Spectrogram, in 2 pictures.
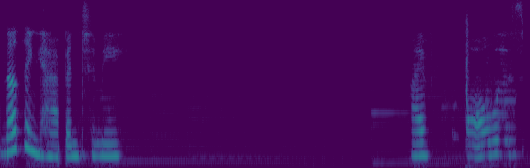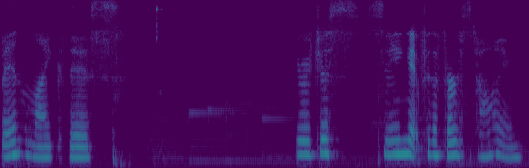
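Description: A fragile, guilt-ridden teenage girl from an anime visual novel, played by a woman. Her voice is fairly high and her delivery halting and emotional, with faint music underneath. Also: dull audio. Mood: resigned. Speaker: amateur reader of a visual novel character. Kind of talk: dramatic visual novel reading.

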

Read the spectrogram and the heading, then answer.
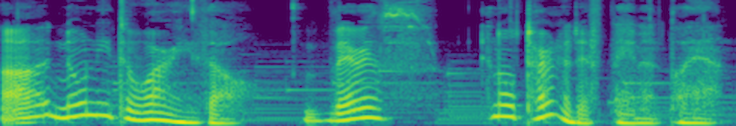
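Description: A man playing a polite, quietly sinister demon concierge in an ASMR roleplay, speaking softly in half-whispers with gentle, hesitant persuasion. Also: sits high, huge pitch swings, a little slow, dull audio, soft background music, exaggerated voice. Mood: coaxing. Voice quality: soft, breathy, half-whispered.

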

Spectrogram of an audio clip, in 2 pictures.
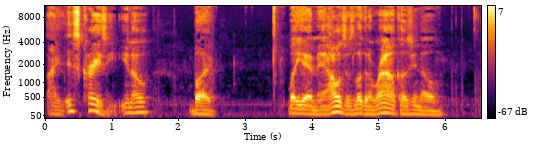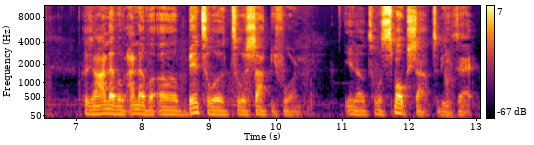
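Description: Deep-voiced young American man, casual and chatty. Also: normal speed, a little mellow. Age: young adult. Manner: repetitive emphatic slang, conversational. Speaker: food reviewer. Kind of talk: casual chatty vlog storytelling. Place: indoors, reclining on a couch. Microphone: phone at arm's length. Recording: clear background noise, home phone recording.

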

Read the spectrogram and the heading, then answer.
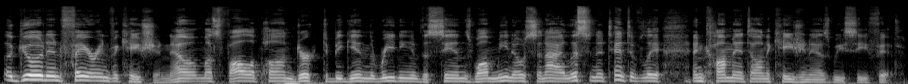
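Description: A man voicing a dignified woman author who sits as judge in an audiobook, formal and measured. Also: a little high, darkish tone, natural voice. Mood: ceremonious. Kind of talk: audiobook character voice.

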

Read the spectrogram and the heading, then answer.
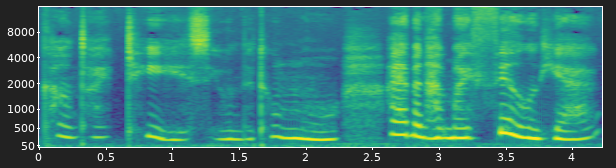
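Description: Woman acting a slow, breathy whispering teasing girlfriend. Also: a little high, warm tone, no echo. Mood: tender teasing.

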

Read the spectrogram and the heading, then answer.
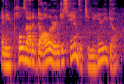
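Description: A man with a soft-edged, mellow voice talks reflectively and without a script. He gropes for words and restarts phrases as he goes. The room adds noticeable echo, with faint noise underneath. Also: a little high, animated. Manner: halting, searching for words, repeating himself. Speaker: fitness vlogger. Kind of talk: reflective unscripted monologue to camera. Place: indoor room with bare walls.

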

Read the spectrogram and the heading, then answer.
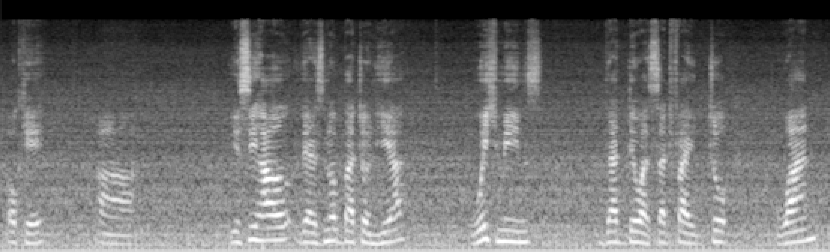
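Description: A man in his forties, a truck driver, thinking aloud as he works through a screen in the cab of his parked truck, hesitant and halting. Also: fairly high pitch. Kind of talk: casual vlog walkthrough. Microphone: phone camera held in the cab. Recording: engine and fan noise in a truck cab.

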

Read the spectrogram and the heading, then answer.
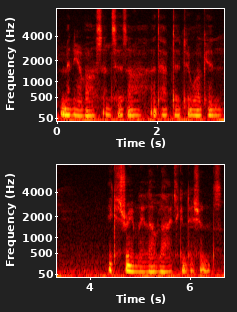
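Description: A man voicing a gentle, shy, weary young vampire priest in a soft-spoken ASMR roleplay, breathy and whispered, with polite, formal, hesitant phrasing. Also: lowish voice, a little hiss or hum. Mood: hesitant, explaining.

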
